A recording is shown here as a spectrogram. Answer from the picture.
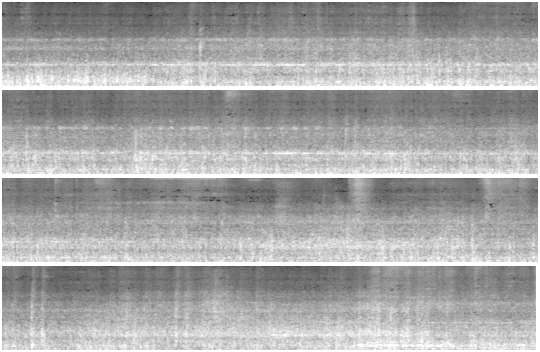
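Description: Diesel-hauled passenger train running along the track, heard from a carriage: a steady rumble of wheels on rails, with a thin steady whine through the first half that fades out. The sound swells slightly near the end.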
